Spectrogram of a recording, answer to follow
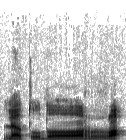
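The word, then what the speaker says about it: لا تضار: Asim, ya, seperti biasa bacanya dengan fathah, la tudarra, ya. Dan dibaca panjang 6 harokat kalau dari sisi tajwidnya, karena ini adalah merupakan mad lazim.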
